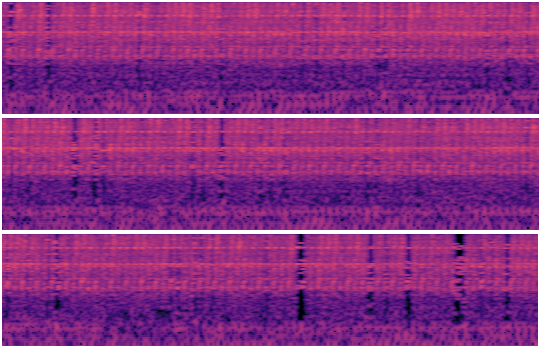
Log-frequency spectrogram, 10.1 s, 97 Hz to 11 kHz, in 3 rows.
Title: Polaris 800 Rough Idle and no power.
